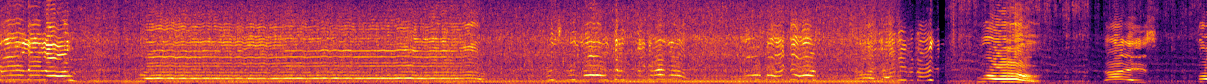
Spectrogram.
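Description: Bone Shaker monster truck's engine running loud, heard from inside the cab, with a passenger's excited yells and a long held high cry over it. The engine noise drops away about nine seconds in, and loud whoops follow.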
